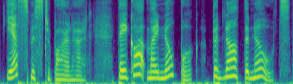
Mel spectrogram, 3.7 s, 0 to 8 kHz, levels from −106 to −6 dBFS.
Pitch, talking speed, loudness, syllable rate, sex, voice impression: 225 Hz, 195 wpm, -19 LUFS, 4.9 syllables/s, female, feminine, adult-like, slightly fluent, sincere, friendly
